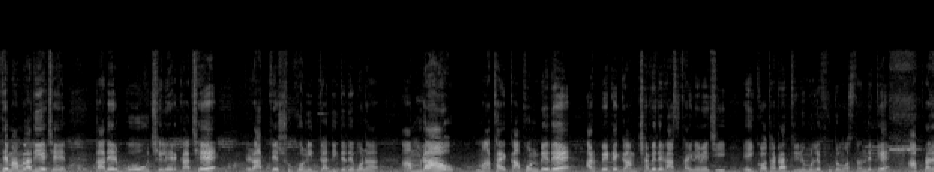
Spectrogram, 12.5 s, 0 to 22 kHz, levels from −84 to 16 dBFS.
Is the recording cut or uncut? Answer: uncut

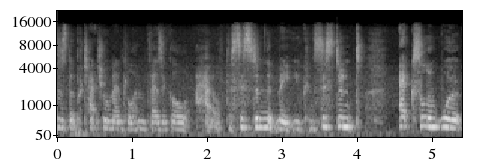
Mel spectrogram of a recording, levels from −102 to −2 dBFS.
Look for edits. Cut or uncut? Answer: uncut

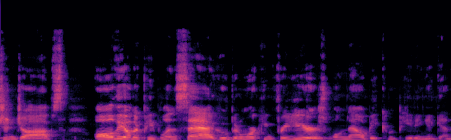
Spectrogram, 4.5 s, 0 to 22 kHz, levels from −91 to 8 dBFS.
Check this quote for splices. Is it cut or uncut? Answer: uncut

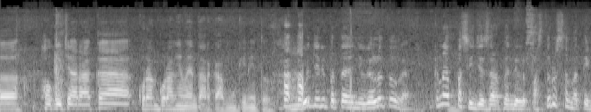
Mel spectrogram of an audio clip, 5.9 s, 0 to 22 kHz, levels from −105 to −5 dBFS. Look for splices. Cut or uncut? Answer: cut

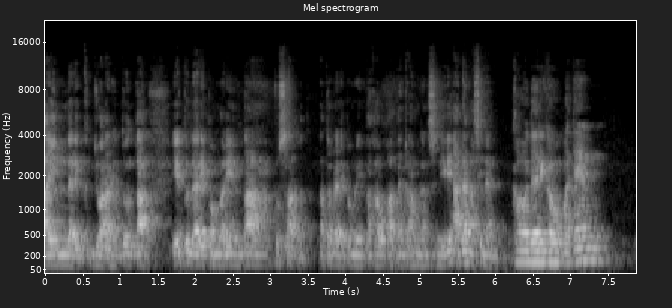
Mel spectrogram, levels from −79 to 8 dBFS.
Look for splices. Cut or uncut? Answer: uncut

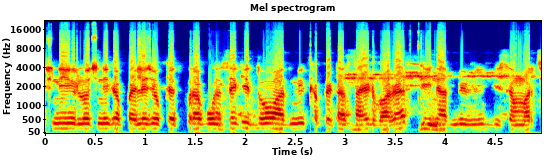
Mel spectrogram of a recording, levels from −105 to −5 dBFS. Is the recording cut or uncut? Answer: cut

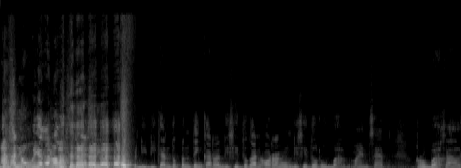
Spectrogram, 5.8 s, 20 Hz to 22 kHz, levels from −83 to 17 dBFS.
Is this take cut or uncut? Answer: cut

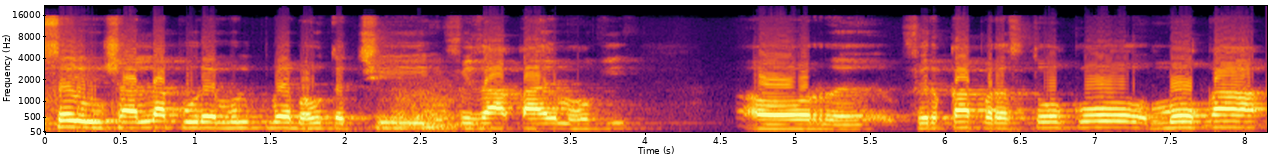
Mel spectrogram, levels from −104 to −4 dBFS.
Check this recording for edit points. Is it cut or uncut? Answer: uncut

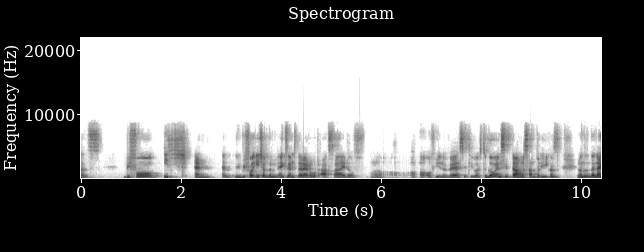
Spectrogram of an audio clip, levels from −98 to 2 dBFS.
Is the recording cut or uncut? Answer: uncut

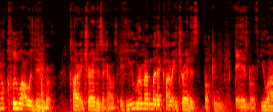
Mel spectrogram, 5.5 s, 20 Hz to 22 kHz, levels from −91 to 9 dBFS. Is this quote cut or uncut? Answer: uncut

